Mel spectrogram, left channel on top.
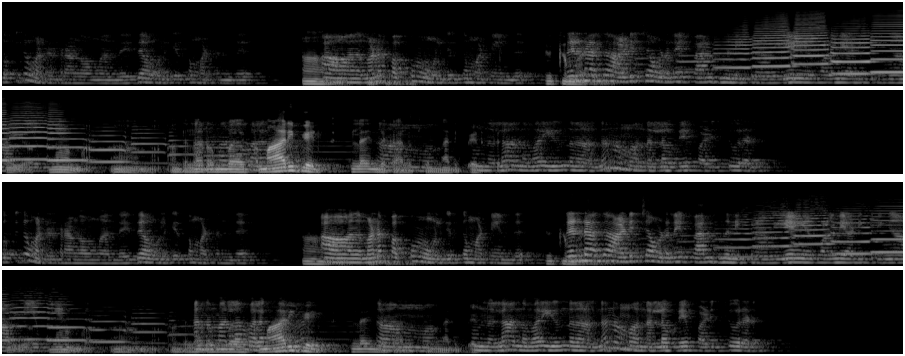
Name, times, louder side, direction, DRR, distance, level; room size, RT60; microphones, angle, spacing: voice 1, 0.0-2.5 3.2-5.2 5.6-9.8 10.9-12.1 12.7-13.4 13.7-16.6, right 3 dB, 70° right, 1.3 m, -40 dB
voice 2, 3.0-3.4 5.4-5.8 9.0-12.2 12.5-13.8, left 5 dB, 90° left, 0.4 m, -36 dB
Trumpet, 6.3-12.5, left 5 dB, 40° left, 0.6 m, -38 dB
8.9 x 4.5 x 3.6 m
head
